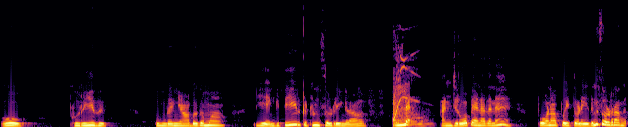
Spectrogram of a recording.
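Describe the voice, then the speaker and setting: A man's voice: sits high, normal speed, long pauses, a little hiss or hum, lightly acted. A man voicing an awkward young office worker with a crush in a cartoon, hesitant and fumbling. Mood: sheepish. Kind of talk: cartoon voice acting. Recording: tinny phone-like audio.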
